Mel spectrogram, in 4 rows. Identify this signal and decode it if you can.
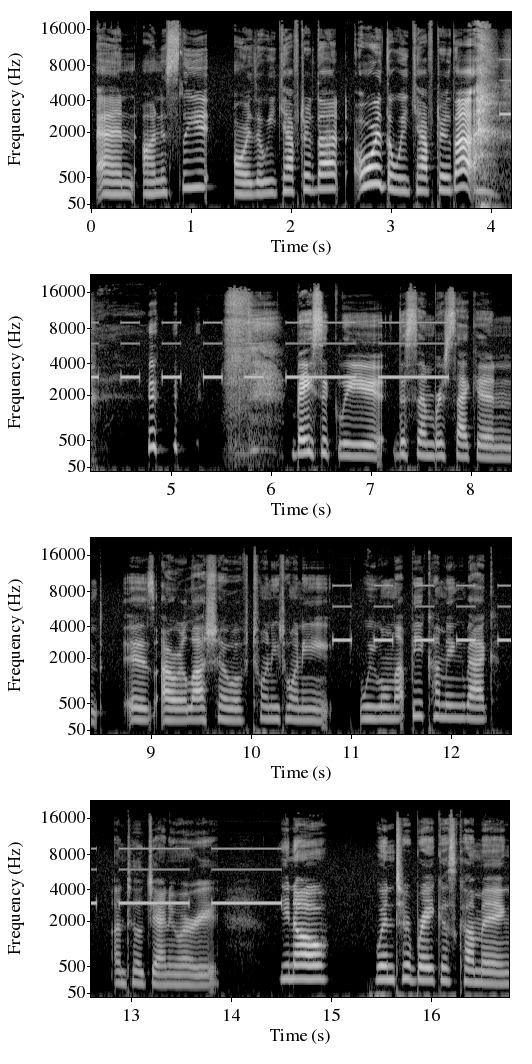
Beep code, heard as a piezo beeper, played twice, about 3000 Hz, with speech in English. 5 short, 2 long.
